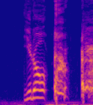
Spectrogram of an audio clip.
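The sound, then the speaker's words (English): A man, a gunner jogging to keep up, coughs three times in quick succession: a hoarse, voiced hack followed by two sharp, harsh bursts, fairly loud, with no talking around them. “The gunner had to jog a little to keep up, and it got him coughing again.”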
